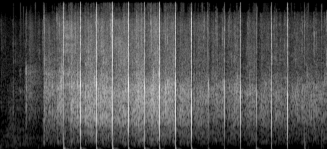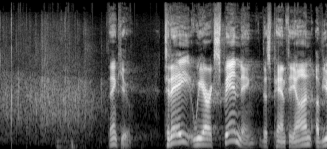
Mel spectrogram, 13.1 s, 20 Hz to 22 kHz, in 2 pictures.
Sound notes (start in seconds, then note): 0.1 audience applauding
